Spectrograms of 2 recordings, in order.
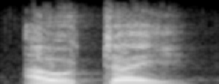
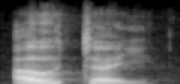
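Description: First: High, very loud startled echo; startled exclamation. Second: Said in the usual way. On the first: A narrator's reading. Villefort hearing the count's house is in Auteuil, crying out. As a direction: cry the name back in shock. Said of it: "s'écria Villefort".

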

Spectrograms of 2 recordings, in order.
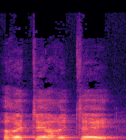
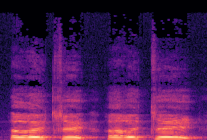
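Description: First: "Arrêtez, arrêtez" cried out much higher and louder; a wife shouting to stop the cart; crying out. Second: "arrêtez" moaned high and louder, winded from running; a wife gasping after running across the fields; breathless moan. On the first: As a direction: call "Arrêtez" across the fields, voice up high. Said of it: "s'écria une voix de femme". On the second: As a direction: plead "Arrêtez" out of breath, arms outstretched. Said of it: "gémit-elle encore, à bout d'haleine". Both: Acted.

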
